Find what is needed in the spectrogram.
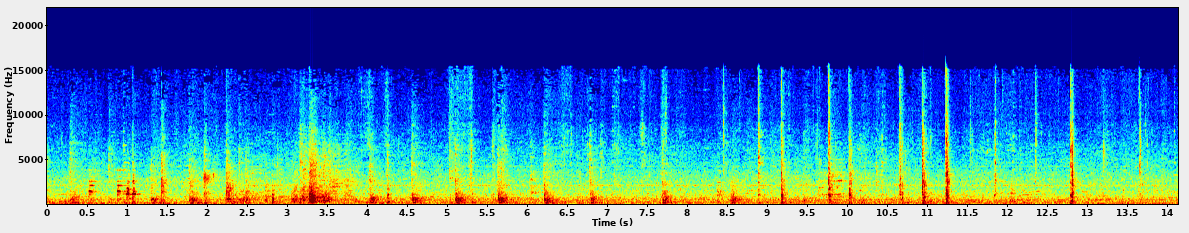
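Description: Irregular sharp knocks and clatter from a fishmonger working with a cleaver, a large fish and steel trays on a wooden chopping block, over a steady background din.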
